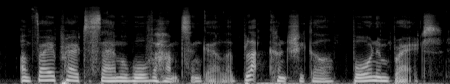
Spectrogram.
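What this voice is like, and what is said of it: Midlands English accent. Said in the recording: “I detect the Midlands accent”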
